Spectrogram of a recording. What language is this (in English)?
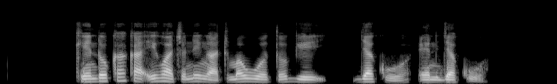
Luo (Kenya and Tanzania)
